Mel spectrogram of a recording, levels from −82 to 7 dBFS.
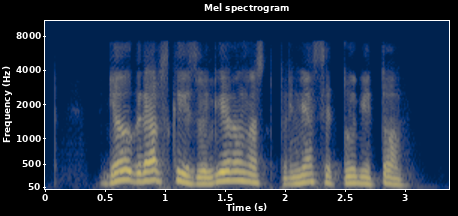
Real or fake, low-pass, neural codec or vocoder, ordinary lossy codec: fake; 7.2 kHz; codec, 16 kHz, 1 kbps, FreqCodec, smaller model; none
